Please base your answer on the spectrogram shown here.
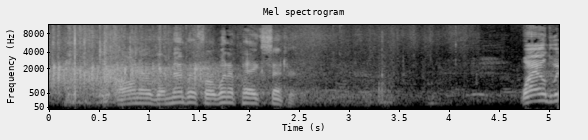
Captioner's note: some Applause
